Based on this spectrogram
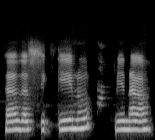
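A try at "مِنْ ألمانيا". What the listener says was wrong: min bukan mina itu ada hamzahnya hamzah qat'iyun min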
